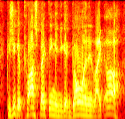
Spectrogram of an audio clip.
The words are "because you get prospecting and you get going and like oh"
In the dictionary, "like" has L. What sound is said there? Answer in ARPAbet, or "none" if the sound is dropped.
L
